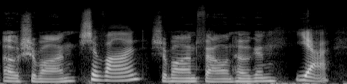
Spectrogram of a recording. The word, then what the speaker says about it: Siobhan: say her name how do you say oh siobhan siobhan siobhan fallon hogan yeah she um she's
